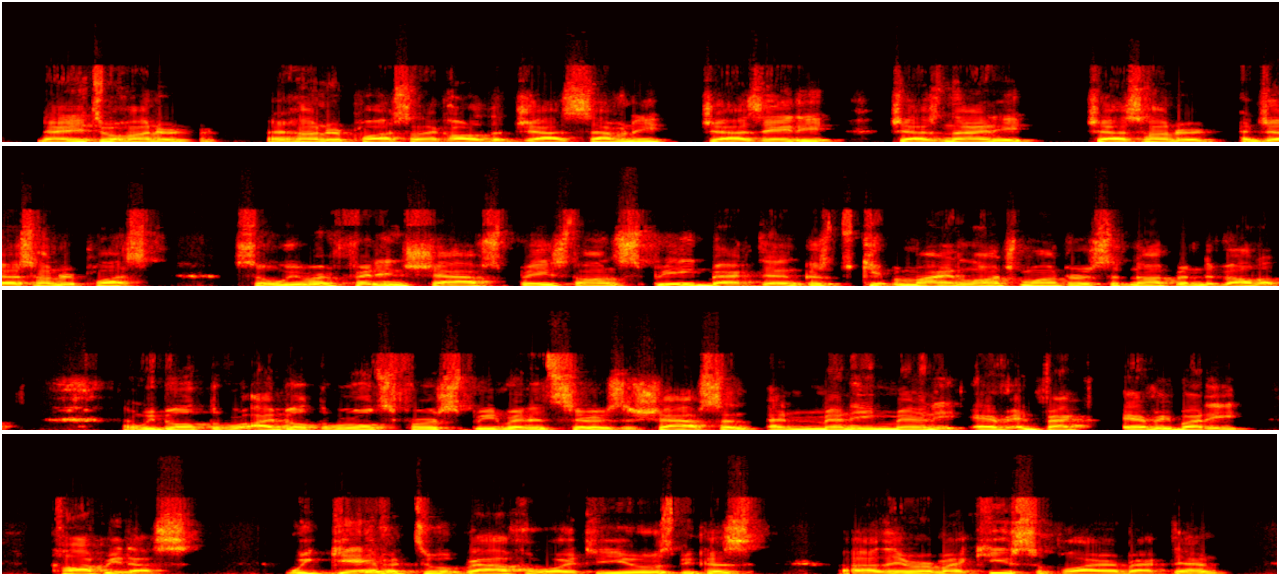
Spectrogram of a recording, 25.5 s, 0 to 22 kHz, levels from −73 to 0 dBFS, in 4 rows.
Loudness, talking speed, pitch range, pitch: -21 LUFS, 195 wpm, 125-150 Hz, 135 Hz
